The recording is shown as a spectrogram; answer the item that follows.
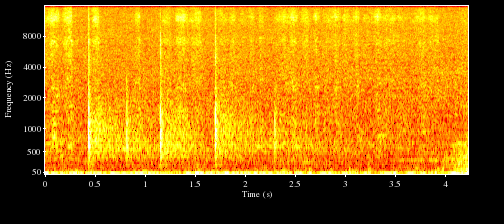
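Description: Chalk writing on a blackboard: faint scratching with a handful of light, sharp taps as the chalk strikes and moves across the board.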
